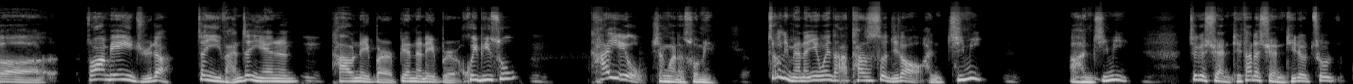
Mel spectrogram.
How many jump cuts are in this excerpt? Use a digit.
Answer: 1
